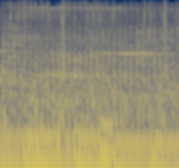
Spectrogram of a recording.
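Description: A helicopter drones loudly and steadily nearby, its rotor producing a constant low throb with a rhythmic chopping pulse and shifting pitch.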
